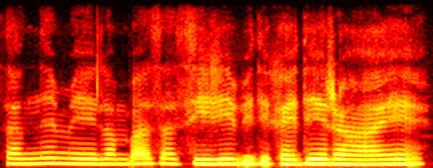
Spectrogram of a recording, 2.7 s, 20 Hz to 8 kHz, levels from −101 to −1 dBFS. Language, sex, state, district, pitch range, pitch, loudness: Hindi, female, Arunachal Pradesh, Papum Pare, 220-240 Hz, 230 Hz, -14 LUFS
